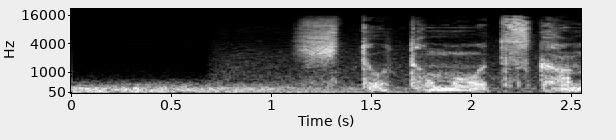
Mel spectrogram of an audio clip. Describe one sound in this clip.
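An elderly man speaks gruffly into a telephone, heard close.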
